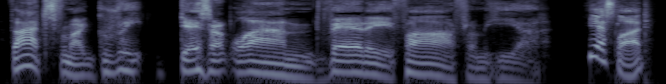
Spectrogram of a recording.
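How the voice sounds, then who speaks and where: A man's voice: lowish voice, lively intonation, takes it slowly, a bit bright, no echo, clean studio sound, heavily acted. An actor playing a witty, learned old male talking head in a video game, with a Scottish accent and a wry, wordy, old-fashioned storytelling manner. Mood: wry, companionable. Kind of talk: video game character dialogue, storytelling and battle callouts.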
